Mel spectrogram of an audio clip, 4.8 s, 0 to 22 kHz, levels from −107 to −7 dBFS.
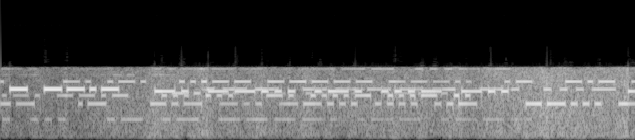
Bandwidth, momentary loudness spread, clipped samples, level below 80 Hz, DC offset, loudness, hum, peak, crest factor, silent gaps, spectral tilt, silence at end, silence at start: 3.2 kHz; 3 LU; under 0.1%; -82 dBFS; under 0.1%; -21 LUFS; none; -12 dBFS; 10 dB; none; -6.5 dB/octave; 0 s; 0 s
